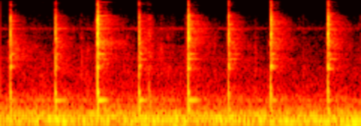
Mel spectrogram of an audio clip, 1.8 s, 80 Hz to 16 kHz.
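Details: HUXWRX HX QD titanium suppressor shaken by hand. Sharp, light metallic clicks about four to five a second with a dead-air rattle inside. Owner suspects the sleeve or 3D-printed core welds have separated from the baffles; first baffles show slight erosion.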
